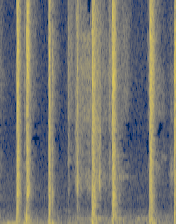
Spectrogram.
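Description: A person clapping hands: a run of about seven sharp claps in an uneven rhythm, some in quick pairs.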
